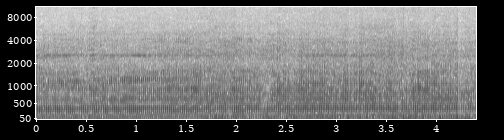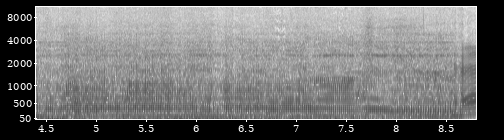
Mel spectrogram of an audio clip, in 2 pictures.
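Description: A Honda Fan 160 motorcycle revs steadily for a wheelie, holding a loud, continuous buzzing engine note close by, with a sharp rise in revs at the very end and no talk.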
